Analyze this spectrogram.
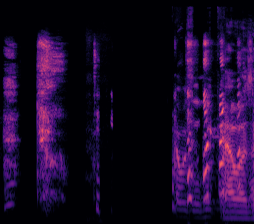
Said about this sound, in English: That was a I thought you gasped. Hiccup is all that was. No, it was an agave hiccup.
